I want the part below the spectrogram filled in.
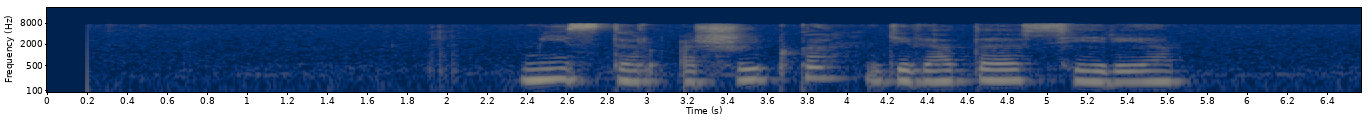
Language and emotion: Russian, neutral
